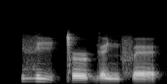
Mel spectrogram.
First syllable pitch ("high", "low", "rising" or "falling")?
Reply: falling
